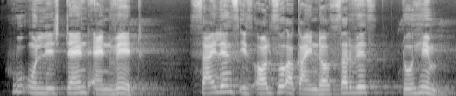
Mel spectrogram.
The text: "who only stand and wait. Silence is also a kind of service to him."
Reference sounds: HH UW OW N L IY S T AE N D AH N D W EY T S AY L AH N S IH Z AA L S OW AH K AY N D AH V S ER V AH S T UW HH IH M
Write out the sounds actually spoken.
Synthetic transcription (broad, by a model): HH UW OW N L IY S T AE N D AH N D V EY T S AY L AH N S IH Z AA L S OW AH K AY N D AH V S ER V AH S T UW HH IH M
